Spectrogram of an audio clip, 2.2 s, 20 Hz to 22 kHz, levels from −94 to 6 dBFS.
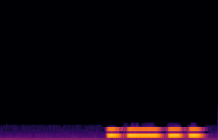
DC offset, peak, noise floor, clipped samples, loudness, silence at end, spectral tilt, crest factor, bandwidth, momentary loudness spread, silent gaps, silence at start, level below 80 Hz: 0.2%; -4 dBFS; -55 dBFS; under 0.1%; -14 LUFS; 0.15 s; -7 dB/octave; 12 dB; 2.1 kHz; 5 LU; none; 1.1 s; -54 dBFS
